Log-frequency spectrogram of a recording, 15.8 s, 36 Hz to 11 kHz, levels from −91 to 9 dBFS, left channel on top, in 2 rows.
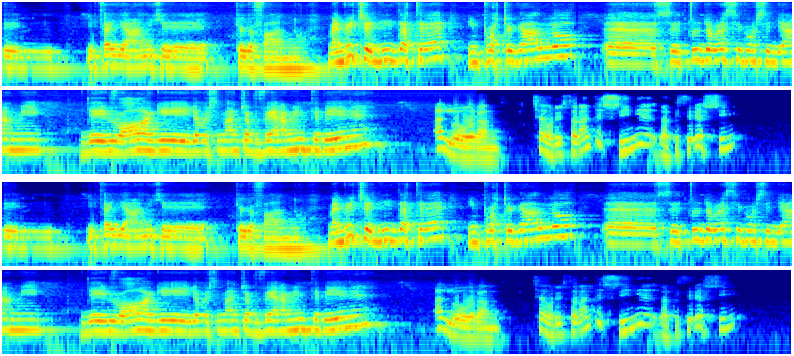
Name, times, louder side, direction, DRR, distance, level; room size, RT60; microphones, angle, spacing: voice 1, 0.0-11.7, left 2 dB, 25° left, 1.0 m, -23 dB
voice 2, 12.2-12.9 13.2-15.2, left 4 dB, 75° left, 1.2 m, -28 dB
20.0 x 9.7 x 5.7 m
head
